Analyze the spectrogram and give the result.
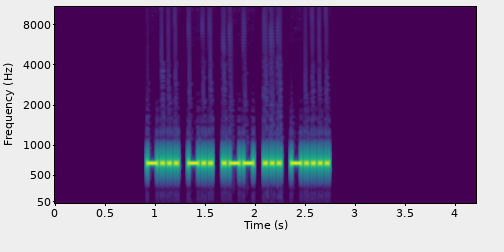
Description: Morse code, heard as a keyed tone, about 36 wpm, 700 Hz. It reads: BDWS6
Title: Five Challenging Letter-Number Combinations 35wpm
